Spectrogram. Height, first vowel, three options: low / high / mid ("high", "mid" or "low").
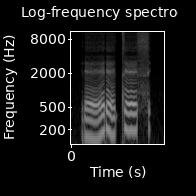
mid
